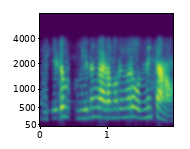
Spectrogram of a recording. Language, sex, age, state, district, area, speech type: Malayalam, female, 45-60, Kerala, Idukki, rural, conversation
